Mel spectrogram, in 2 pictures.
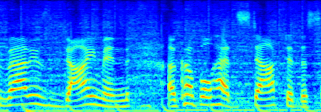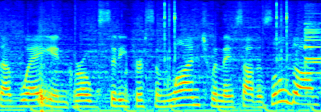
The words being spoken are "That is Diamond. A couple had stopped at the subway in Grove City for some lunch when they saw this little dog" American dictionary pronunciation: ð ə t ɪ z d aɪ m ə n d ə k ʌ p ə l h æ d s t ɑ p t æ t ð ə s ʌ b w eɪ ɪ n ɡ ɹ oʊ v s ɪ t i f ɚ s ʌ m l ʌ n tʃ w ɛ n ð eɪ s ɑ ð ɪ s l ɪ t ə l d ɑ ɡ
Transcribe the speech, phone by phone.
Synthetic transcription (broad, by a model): ð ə t ɪ z d aɪ m ə n d ə k ʌ p l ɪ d s t ɑ p t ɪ t ð ə s ʌ b w eɪ ɪ n ɡ ɹ oʊ b s ɪ t i f ɚ s ʌ m l ʌ n tʃ w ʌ n ð eɪ s ɑ ð ɪ s l ɪ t l d ɑ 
